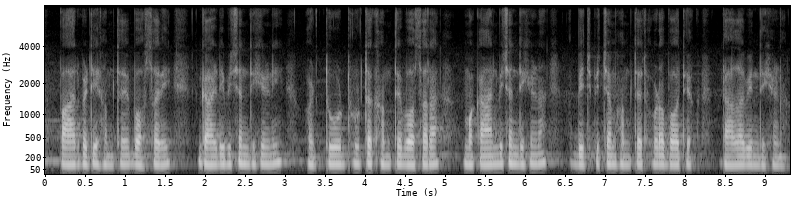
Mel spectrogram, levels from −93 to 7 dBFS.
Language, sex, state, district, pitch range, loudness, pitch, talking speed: Hindi, male, Uttarakhand, Tehri Garhwal, 110-120 Hz, -21 LUFS, 115 Hz, 205 wpm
